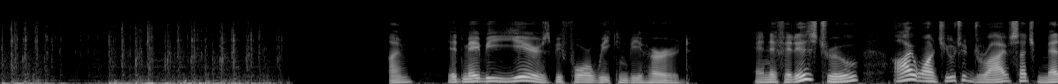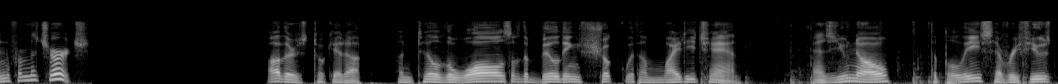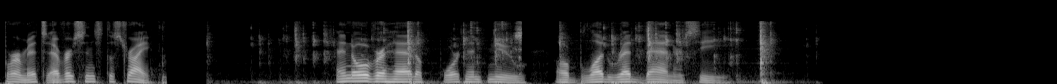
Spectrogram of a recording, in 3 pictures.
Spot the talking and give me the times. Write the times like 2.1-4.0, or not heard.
3.9-6.9, 7.5-11.4, 13.2-18.0, 18.7-22.7, 24.5-28.5.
